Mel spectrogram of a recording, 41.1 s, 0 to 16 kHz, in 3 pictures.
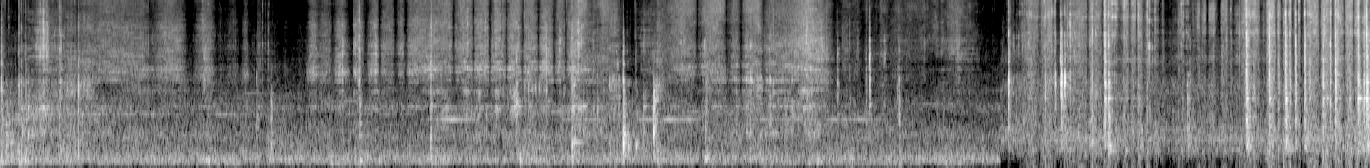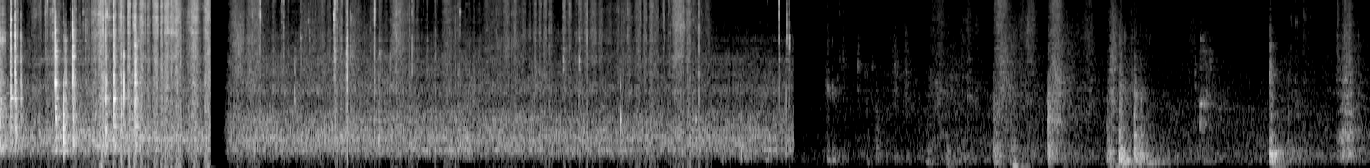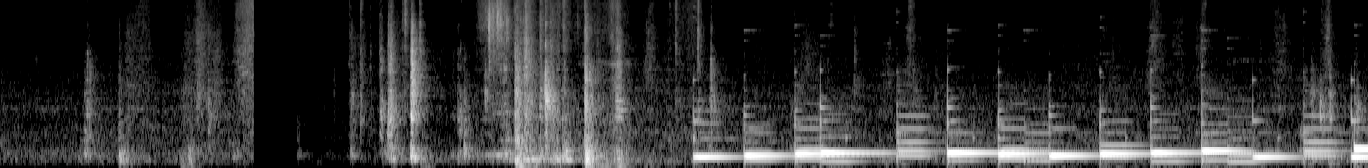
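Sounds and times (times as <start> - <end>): rubbing and scrubbing on surface: 0.9 - 8.3, 14.6 - 15.8.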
